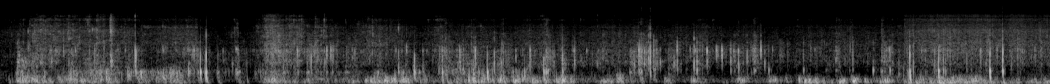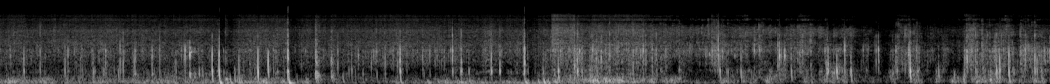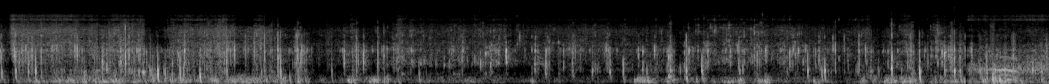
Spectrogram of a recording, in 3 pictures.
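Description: Gale-force wind of around 30 knots gusting hard across the microphone, with rain and spray splashing and water sloshing around the boat.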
